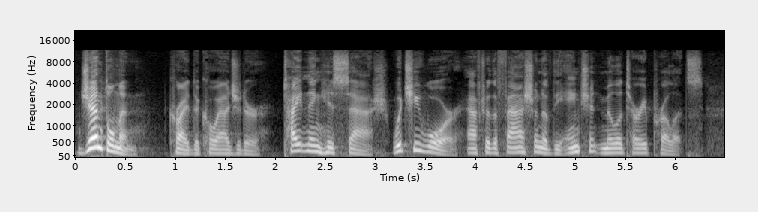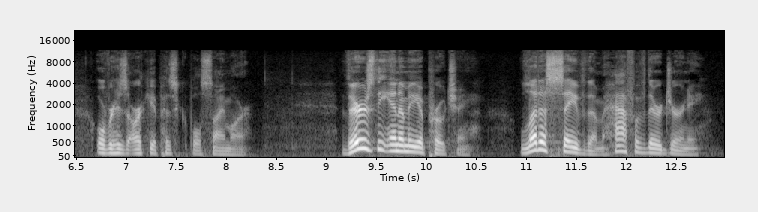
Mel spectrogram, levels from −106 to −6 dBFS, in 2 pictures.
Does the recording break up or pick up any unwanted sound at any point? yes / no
no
